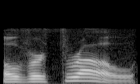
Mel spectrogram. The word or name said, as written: overthrow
